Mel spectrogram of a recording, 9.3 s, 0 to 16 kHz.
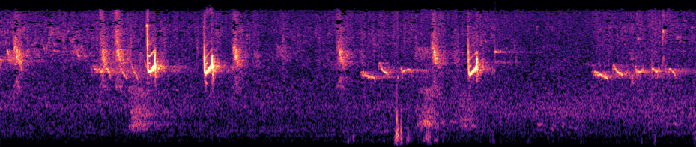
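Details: At its nest in Parque das Pedras Salgadas, Vila Real, on 2 April, a Eurasian nuthatch gives loud, sharp, high upslurred notes spaced a few seconds apart, with softer chirps, short flat trills and a low thump between them.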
